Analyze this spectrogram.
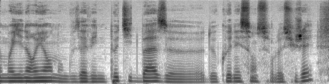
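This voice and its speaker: A woman's very deep, low voice, dark and mellow in tone, at a very fast pace with fairly even intonation. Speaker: PhD researcher, seminar speaker. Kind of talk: lecture. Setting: seminar room with audience. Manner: hesitant, many fillers.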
